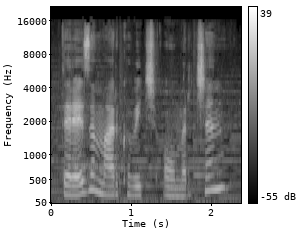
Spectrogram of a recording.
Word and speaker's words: Tereza Marković Omrčen: Ovaj put gošća je naša draga kolumnistica, Tereza Marković Omrčen. Bog, Tereza, ja sam dobro rekla, Bog, izgovorila odlično. Prezime. – Svo troje, odlično.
